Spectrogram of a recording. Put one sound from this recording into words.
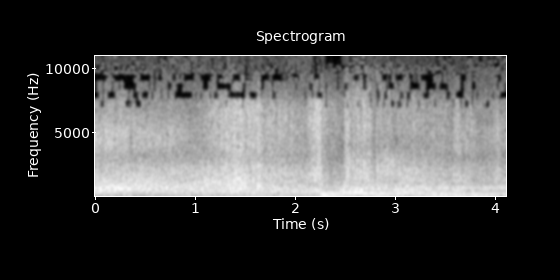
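An explosion booms over the water.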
